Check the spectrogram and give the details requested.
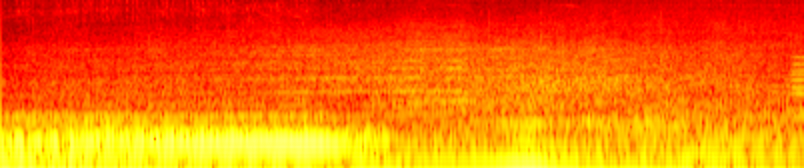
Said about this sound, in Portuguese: Ele observa o carro partir e outro carro para de repente.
